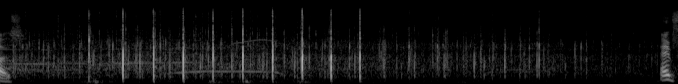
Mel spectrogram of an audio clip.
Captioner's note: applause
